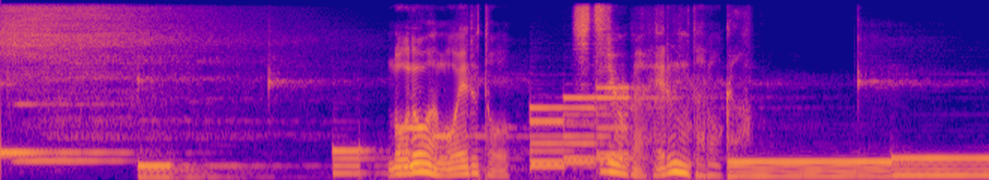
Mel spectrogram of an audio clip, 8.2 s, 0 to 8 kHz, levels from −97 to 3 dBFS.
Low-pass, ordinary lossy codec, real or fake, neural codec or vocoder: 7.2 kHz; none; fake; codec, 16 kHz, 6 kbps, DAC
